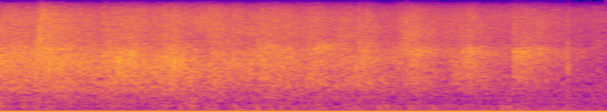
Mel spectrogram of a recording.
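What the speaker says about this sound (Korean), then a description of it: "큰 박수 부탁드립니다." Steady applause from a festival audience, a dense wash of many hands clapping together at a constant level for the whole stretch, with no break.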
